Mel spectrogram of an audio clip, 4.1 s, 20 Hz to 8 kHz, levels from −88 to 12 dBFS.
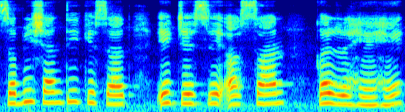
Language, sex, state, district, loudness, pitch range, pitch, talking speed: Hindi, female, Sikkim, Gangtok, -15 LUFS, 235-270 Hz, 255 Hz, 150 wpm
